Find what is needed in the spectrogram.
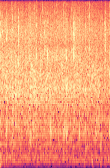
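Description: A seated audience applauding, a steady mass of clapping.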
